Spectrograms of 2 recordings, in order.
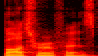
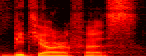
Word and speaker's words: Btrfs: Vo user mod ag wheel this butterfs butter my biscuit I I I cannot pronounce it like that to be honest it's btrfs or exactly.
